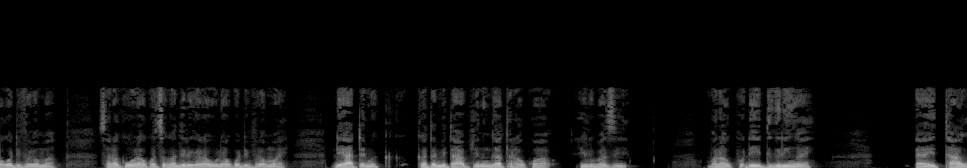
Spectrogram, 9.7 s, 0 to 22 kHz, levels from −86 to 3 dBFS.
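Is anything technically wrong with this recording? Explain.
Yes. Throughout the speech, nothing is present above 10.5 kHz and the upper band sounds hissy and grainy, likely from Vorbis compression at a low bitrate, roughly consistent with around 31 kbps. The codec coarsely quantised the treble residue, replacing fine detail with noise-like energy and softening consonant attacks.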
